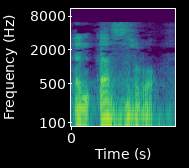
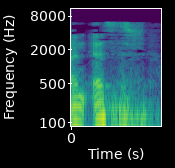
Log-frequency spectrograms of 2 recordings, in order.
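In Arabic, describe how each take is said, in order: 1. تُنطق الراء مفخمة وثقيلة. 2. تُنطق الراء مرققة وخفيفة. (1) "وليست أن أسر" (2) "وقف أن أسر"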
